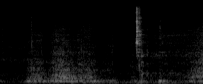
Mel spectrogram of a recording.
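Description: Handling noise from a black powder-coated steel pedal box being turned around on a tabletop, with one sharp click a little under one and a half seconds in.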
